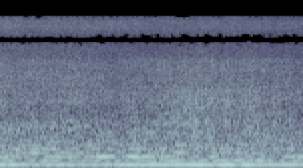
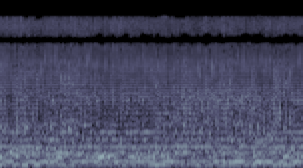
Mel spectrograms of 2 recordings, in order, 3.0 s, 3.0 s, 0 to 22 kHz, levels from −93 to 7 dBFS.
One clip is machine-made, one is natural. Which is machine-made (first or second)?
second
